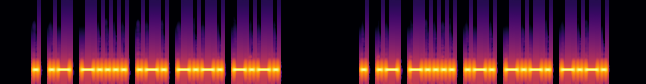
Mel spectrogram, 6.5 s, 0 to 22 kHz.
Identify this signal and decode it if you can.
Morse code, heard as a keyed tone, about 30 wpm, 700 Hz. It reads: EA6RCC EA6RCC
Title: DXCC-100 Call Signs - 6 Characters - Repeated 3x - 30wpm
